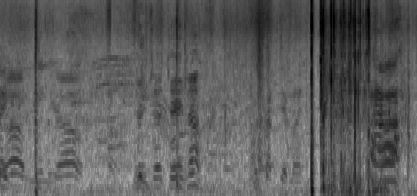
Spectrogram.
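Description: A volleyball struck by hand: a faint slap shortly after the start and a loud, sharp slap about three seconds in, with players' voices faint in the background.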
